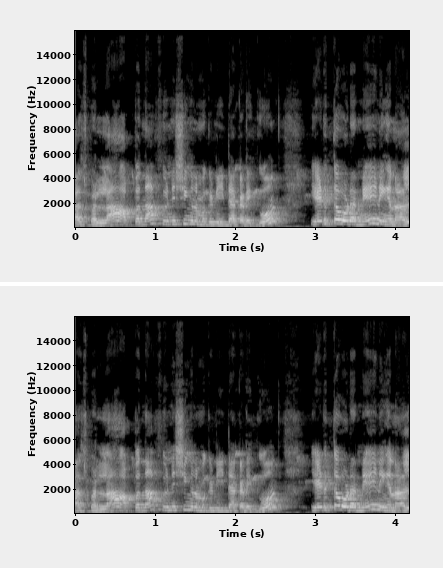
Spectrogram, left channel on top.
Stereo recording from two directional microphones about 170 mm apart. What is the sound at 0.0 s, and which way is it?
A woman's voice, 20° right (ahead or behind).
